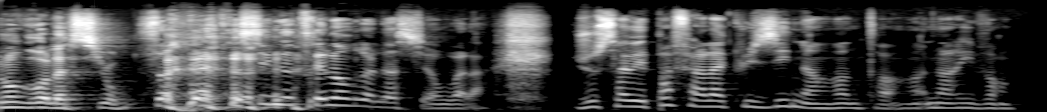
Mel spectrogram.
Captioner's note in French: rires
